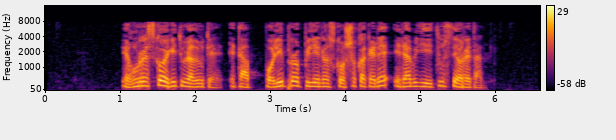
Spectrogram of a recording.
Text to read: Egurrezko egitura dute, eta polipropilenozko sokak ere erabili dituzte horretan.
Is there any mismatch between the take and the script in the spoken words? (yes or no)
no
